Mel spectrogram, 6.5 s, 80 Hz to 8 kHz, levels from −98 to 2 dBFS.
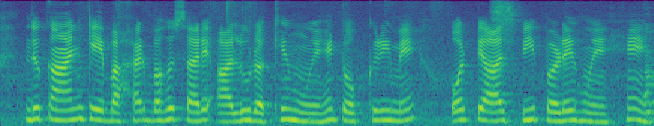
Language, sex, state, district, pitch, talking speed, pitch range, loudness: Hindi, female, Punjab, Pathankot, 220 Hz, 155 wpm, 205-235 Hz, -16 LUFS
